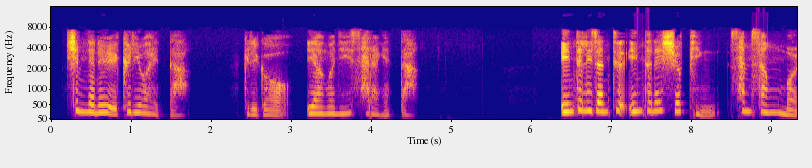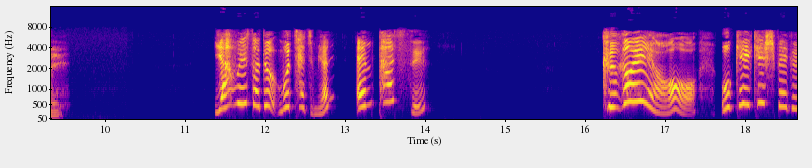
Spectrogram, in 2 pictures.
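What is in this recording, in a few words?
Korean female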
